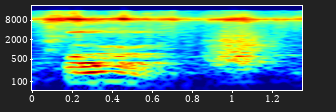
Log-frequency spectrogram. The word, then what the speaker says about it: banana: between syllables and stress think about the word banana banana has three syllables do you pronounce all the syllables the same na na no you don't one syllable is stronger banana this is is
